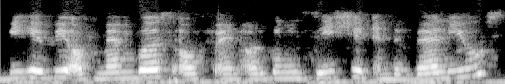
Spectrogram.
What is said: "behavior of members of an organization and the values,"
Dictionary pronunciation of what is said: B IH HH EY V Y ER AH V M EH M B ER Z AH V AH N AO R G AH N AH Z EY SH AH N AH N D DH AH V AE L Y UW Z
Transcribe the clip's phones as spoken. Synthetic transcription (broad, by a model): B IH HH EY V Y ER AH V M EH M B ER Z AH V AH N AO R G AH N AH Z EY SH AH N AH N D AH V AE L Y UW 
